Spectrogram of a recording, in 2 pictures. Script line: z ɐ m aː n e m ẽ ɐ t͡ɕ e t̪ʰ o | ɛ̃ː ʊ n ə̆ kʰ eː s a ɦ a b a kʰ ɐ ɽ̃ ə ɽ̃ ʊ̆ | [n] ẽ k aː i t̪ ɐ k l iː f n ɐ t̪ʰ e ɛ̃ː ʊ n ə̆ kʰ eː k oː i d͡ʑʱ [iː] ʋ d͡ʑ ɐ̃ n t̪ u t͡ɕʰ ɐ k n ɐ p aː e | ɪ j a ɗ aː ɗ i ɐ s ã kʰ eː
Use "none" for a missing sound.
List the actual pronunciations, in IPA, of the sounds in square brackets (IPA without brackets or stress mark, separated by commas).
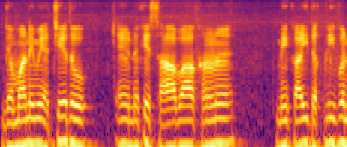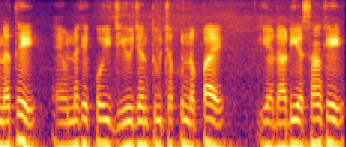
m, iː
